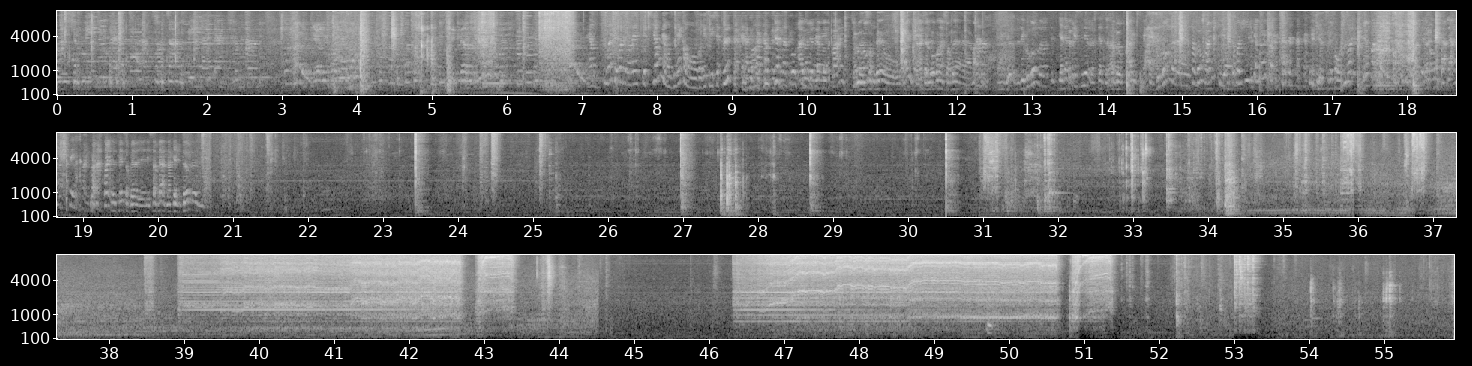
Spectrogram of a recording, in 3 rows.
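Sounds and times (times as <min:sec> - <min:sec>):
drill boring into wood: 0:38.5 - 0:43.5, 0:46.3 - 0:51.4.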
